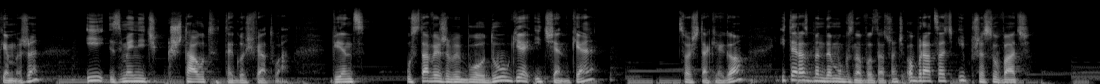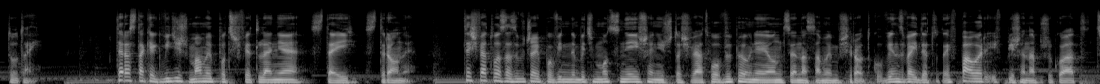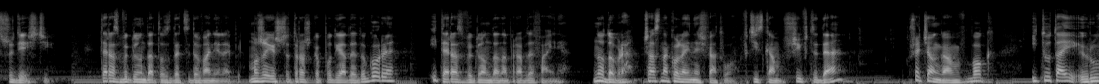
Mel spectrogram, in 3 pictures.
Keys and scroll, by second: 8.3-9.5 typing, 22.1 typing, 22.7 Return, 23.5 typing, 27.2 g, 29.9-31.7 typing.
